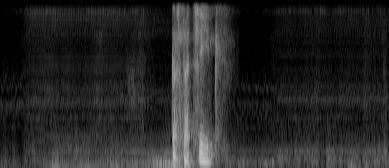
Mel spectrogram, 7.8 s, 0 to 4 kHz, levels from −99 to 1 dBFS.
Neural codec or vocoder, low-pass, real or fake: codec, 16 kHz in and 24 kHz out, 0.8 kbps, FocalCodec, streaming, 65536 codes; 3.6 kHz; fake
